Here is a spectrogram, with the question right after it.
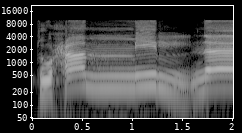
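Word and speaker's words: Tuhammilne (تُحَمِّلْنَا): Tuhammil, tuhammil, tuhammil dersek yanlış olur. Hareke vermiyoruz şu lema, doğru okuyoruz. Tuhammilne diye okuyoruz.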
